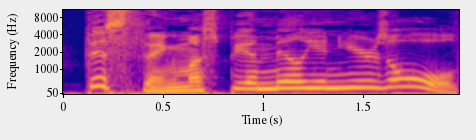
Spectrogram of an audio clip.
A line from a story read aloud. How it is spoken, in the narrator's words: exclaimed Greg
